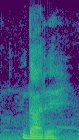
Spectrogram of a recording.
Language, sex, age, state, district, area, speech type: Santali, male, 18-30, West Bengal, Uttar Dinajpur, rural, read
